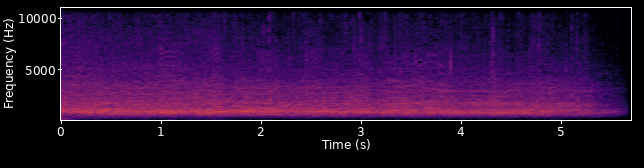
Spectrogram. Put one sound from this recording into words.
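A large crowd cheers and sings loudly in a big echoing hall.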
